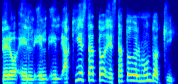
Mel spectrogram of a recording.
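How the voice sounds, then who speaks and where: A man with a bright, forceful, somewhat high voice explains ideas patiently, like a teacher. He often restarts his phrases as he thinks aloud. The sound is dry and close. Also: animated, normal speed, no room sound. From Mexico. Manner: reflective, teacherly, many restarts. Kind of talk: conversational explanation.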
